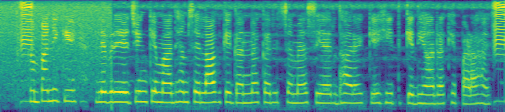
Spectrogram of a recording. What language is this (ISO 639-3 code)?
mag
